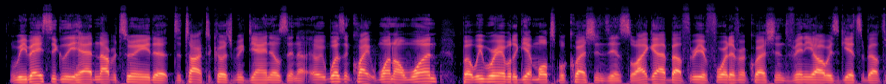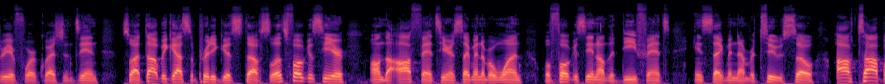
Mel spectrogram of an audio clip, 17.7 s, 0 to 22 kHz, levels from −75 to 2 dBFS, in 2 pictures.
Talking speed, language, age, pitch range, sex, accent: 260 wpm, English, 30-49, 110-130 Hz, male, American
